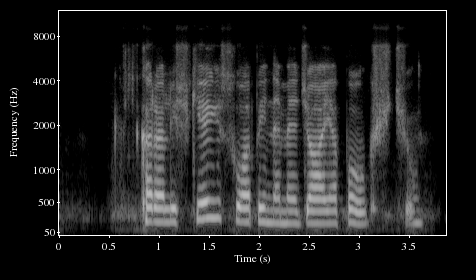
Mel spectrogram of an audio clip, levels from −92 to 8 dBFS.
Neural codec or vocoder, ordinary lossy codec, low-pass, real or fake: codec, 16 kHz, 4.8 kbps, FACodec; Opus, 24 kbps; 7.2 kHz; fake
